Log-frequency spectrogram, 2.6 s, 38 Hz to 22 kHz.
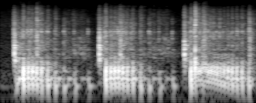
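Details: Chainsaw bought in 1982, not started in a while: three quick bursts of rapid two-stroke popping with short pauses between; the old saw catches and fires readily on the pull.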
